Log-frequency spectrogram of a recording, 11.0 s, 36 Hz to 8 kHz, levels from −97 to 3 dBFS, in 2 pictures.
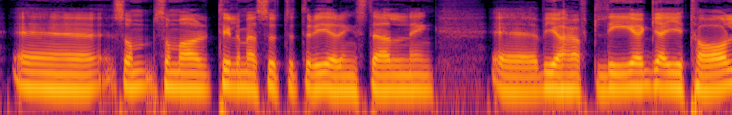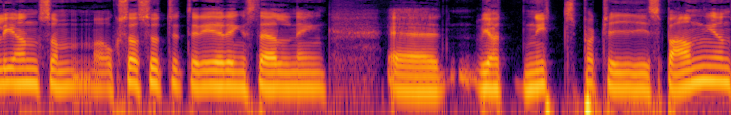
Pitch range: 120-140 Hz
